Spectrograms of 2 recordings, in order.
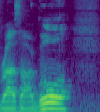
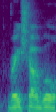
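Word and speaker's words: Ra's al Ghul: Uh who's one of my favorite artists and um this is the first Razal Ghoul um or Ray Ghoul, however you want to pronounce it.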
